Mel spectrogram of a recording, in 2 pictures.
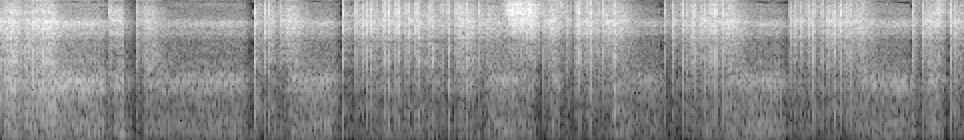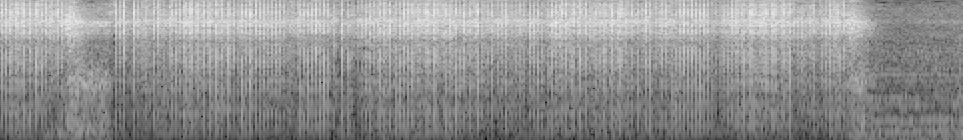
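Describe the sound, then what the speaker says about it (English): Tack welding a bolt onto a broken RV door handle, a loud, continuous crackling buzz that holds steady for about nine seconds, close up and with no talking. "I'm going to put a little tack weld in there just to keep it completely secure."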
